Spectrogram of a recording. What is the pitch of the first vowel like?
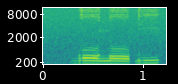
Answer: low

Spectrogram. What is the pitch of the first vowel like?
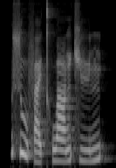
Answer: falling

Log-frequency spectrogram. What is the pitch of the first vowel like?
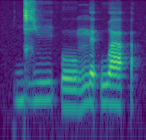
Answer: high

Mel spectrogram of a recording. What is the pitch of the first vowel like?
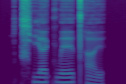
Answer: high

